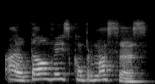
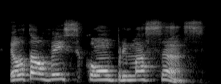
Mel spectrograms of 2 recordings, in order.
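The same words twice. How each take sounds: First: Higher, conversational answer; light acted reply; mock casual reply. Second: Higher, slower model sentence; bright slow example; raised slow example. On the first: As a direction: answer a friend casually, pitched up. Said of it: "Ah, você vai no mercado?". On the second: Shown as a demonstration. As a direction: lift it up and slow down. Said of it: "model sentence, raised".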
